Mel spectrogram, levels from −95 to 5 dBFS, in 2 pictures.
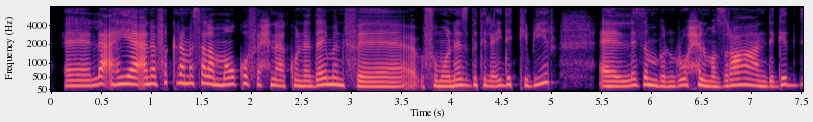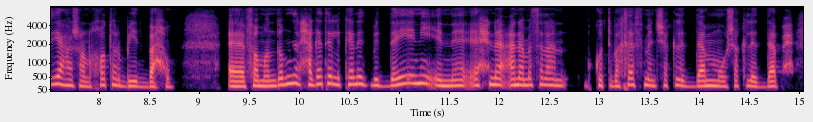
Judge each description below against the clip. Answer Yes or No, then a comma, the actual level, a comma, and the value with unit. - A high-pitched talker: Yes, high, 205 Hz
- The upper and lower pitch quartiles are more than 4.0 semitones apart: Yes, average, 4.5 semitones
